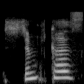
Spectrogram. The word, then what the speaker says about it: Simchas: brand new, fun movie entitled, I hope I pronounced this correctly, Simchas and Sorrows.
